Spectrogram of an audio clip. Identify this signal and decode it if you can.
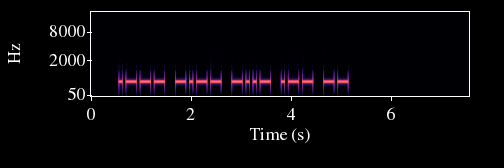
Morse code, heard as a keyed tone, about 17 wpm, 700 Hz. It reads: JYXWM
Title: Code Groups - 5 Letters - 17wpm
